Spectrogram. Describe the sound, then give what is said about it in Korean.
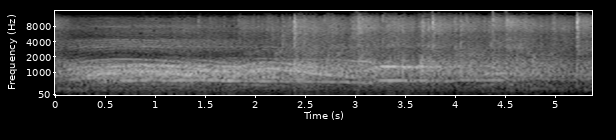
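An audience applauds and cheers, with scattered sharp claps over a steady wash of crowd voices and whoops. The noise holds fairly loud for the full stretch. “요 박수 안 친 인간들”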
